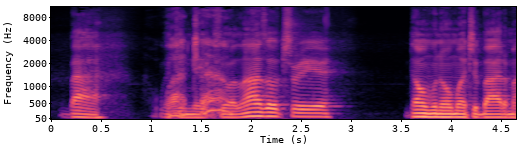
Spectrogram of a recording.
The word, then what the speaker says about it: Alonzo Trier: Oh, Alonzo Trier. Trier. – Yeah. – We gotta get you like better with pronunciations. We're gonna like pronunciation class. But I think it's Alonzo Trier.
